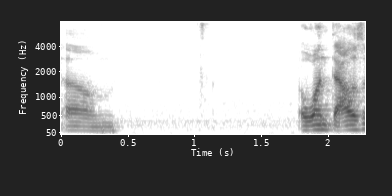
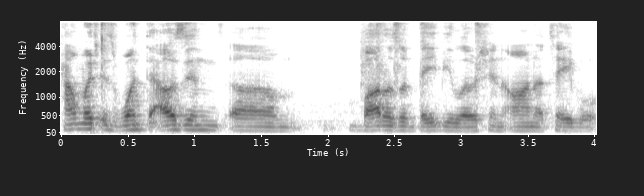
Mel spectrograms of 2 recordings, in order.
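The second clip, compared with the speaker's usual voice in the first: plain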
